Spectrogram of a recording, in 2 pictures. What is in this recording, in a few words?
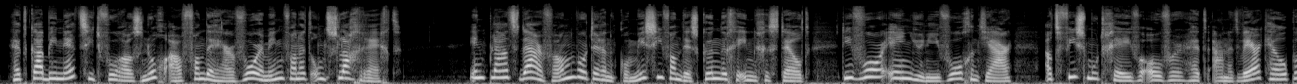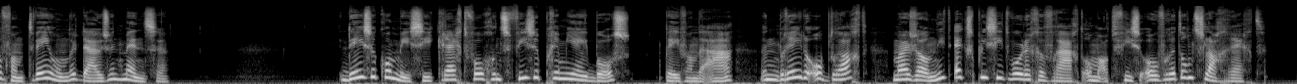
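NL F corporate, Dutch, female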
